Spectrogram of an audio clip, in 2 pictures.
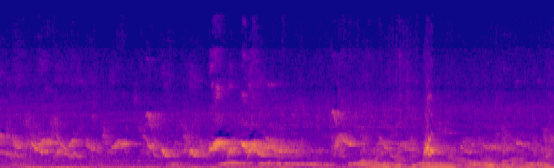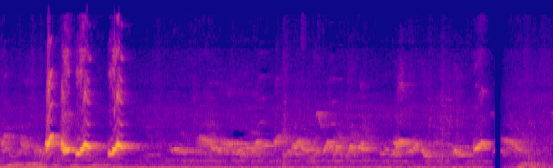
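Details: Caged fancy albino red-whiskered bulbul, white with red eyes, a competition-line bird from Chonburi, Thailand, singing in training. Its song is described as doubled, trilled and quick. Runs of bright chattering phrases include louder bursts midway, with a man talking briefly.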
